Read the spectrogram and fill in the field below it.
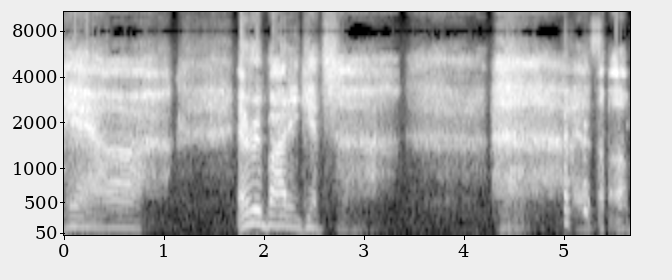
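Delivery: wheezing, slow, out-of-breath words. Pretend. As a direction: gasp through it like a winded fat man. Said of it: "He's out of breath".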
